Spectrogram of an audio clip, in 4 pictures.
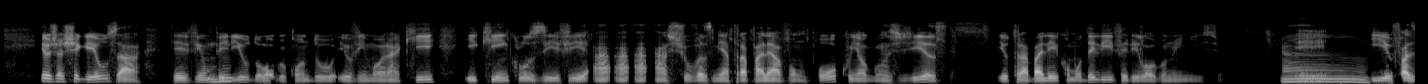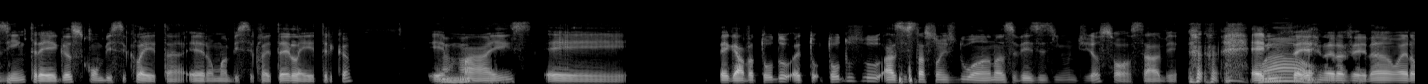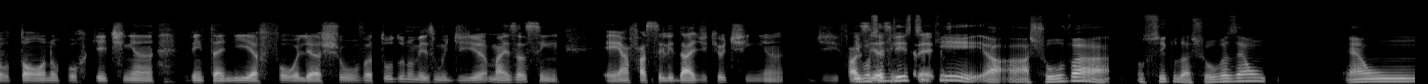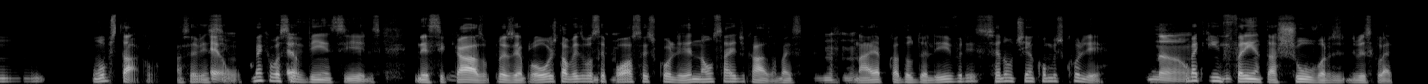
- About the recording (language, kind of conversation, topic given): Portuguese, podcast, Como o ciclo das chuvas afeta seu dia a dia?
- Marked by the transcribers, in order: tapping; other background noise; laugh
